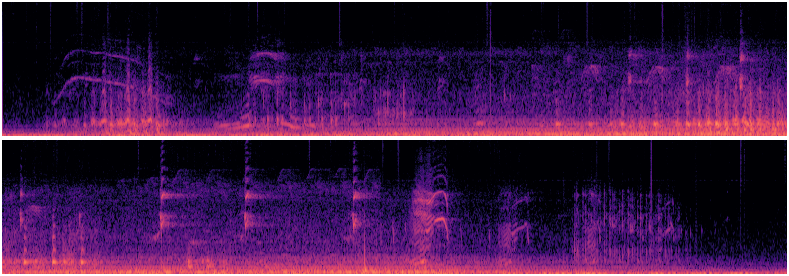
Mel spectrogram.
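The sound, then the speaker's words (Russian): Stork and African marabou sounds: dry clattering bill bursts mixed with deep, moaning grunts and some higher whistling calls, continuing steadily for about twenty seconds with no talking. “Этот не только трещит клювом, а другой раз и промычит, как корова.”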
